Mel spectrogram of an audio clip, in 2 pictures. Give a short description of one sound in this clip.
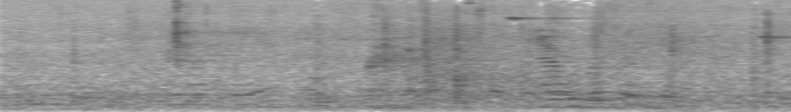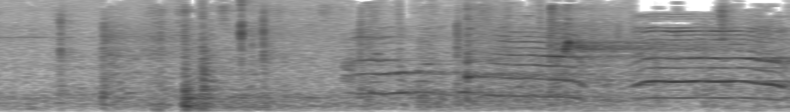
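A shuttlecock is struck sharply with rackets back and forth.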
